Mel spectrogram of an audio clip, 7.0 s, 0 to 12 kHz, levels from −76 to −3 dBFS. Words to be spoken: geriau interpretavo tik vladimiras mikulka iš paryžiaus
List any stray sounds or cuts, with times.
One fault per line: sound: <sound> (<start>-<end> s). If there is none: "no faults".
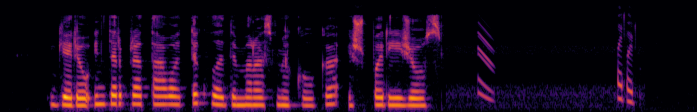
sound: chirp (4.8-5.0 s)
sound: chirp (6.2-6.4 s)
